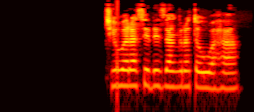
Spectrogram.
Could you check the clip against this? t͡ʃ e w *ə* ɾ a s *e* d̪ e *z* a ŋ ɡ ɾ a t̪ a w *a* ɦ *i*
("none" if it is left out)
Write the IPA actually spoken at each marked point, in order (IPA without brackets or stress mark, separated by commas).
ə, e, z, a, a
